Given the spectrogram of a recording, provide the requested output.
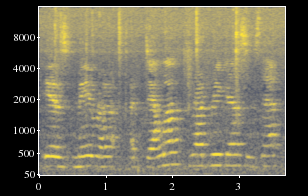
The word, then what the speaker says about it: Mayra: Mayra. Mayra, okay, thank you. And it's spelled M-A-Y-R-A.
